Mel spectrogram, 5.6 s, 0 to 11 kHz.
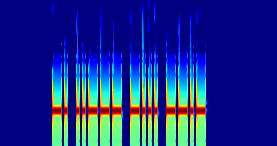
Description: Morse code, heard as a keyed tone, about 20 wpm, 700 Hz. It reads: N2BQ
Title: USA Call Signs 20wpm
